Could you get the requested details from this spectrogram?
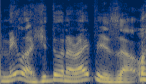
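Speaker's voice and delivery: ordinary talk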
